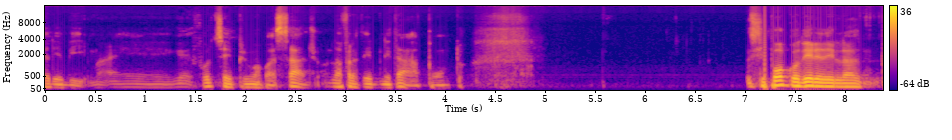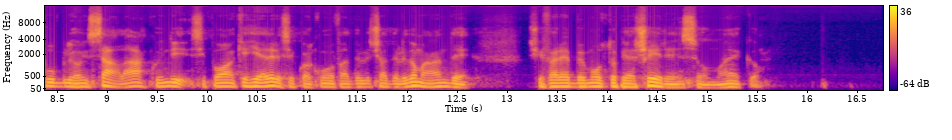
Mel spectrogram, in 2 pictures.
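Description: An older man speaks calmly into a microphone.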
